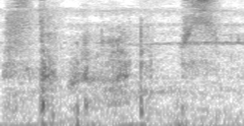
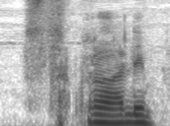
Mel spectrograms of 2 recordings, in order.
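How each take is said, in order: First: Frightened whisper under breath; scared whisper. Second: Startled exclamation. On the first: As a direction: breathe it out in fear. Hears a strange sound. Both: Real, not acted.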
